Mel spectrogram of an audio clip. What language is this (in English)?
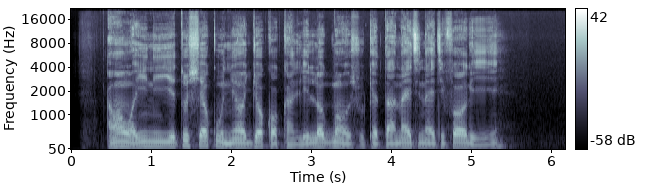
Yoruba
